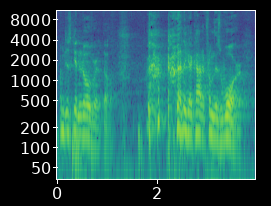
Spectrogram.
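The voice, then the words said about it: Slightly congested, sick-sounding voice. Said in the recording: “I have a little bit of a cold.”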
